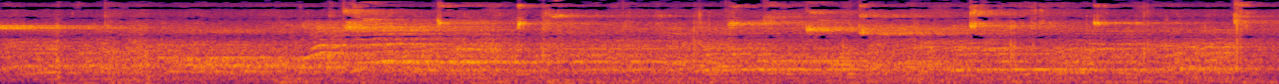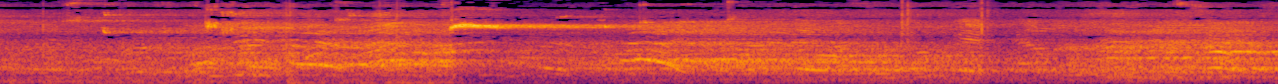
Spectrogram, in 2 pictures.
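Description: Basketball players' sneakers squeak on a hardwood court in an echoing gym.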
